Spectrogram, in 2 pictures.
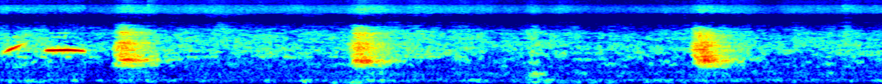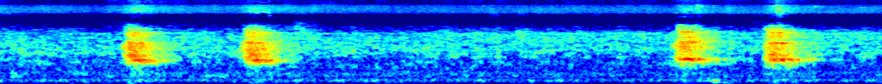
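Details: Toy Poodle puppies at a Delhi kennel, India, give short sharp yaps, single or in quick pairs, about every two seconds over a steady background hiss, with a brief whistle at the start.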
